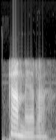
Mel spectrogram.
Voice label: "room", Latin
